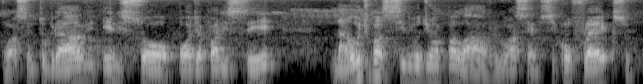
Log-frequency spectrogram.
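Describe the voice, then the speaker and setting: A man with a Brazilian Portuguese accent explains Greek grammar in a relaxed classroom lecture. He speaks at a middling pitch, often ends a phrase with a questioning "né?" and pauses on fillers. A faint hiss of background noise runs under his voice. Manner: frequent "né?" tag questions and hesitant fillers. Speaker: Greek teacher.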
